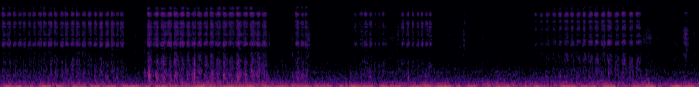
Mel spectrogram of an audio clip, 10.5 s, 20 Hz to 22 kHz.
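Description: A blue wooden colored pencil held in the fingers shades with rapid strokes across the flat paper page of a coloring book resting on a table. Quiet, dry scratchy rubbing comes in bright bursts of stroking separated by short pauses, over a steady low hum around 62 Hz.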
